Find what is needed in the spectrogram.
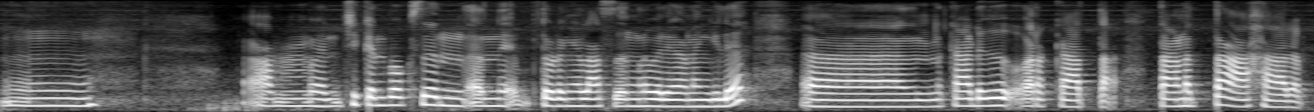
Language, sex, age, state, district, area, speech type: Malayalam, female, 45-60, Kerala, Ernakulam, rural, spontaneous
